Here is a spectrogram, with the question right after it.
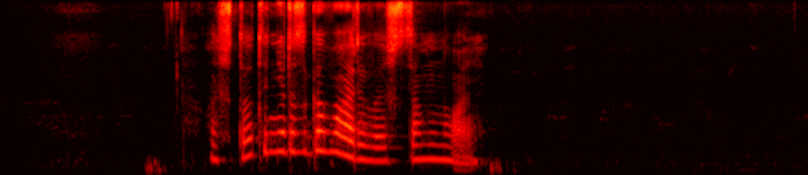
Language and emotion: Russian, sad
